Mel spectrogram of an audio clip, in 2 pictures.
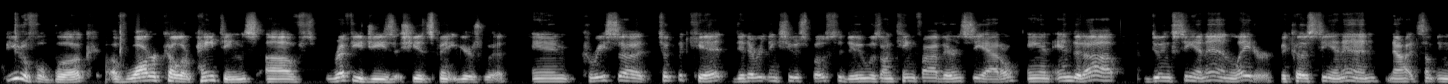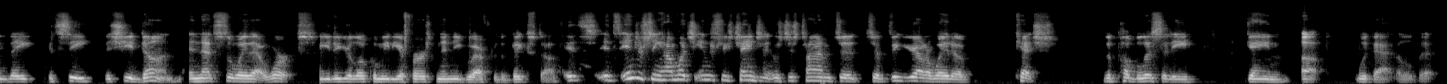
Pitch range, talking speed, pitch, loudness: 130-170 Hz, 205 wpm, 145 Hz, -19 LUFS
